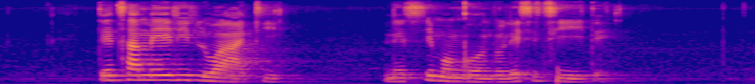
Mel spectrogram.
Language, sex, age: Swati, male, 24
